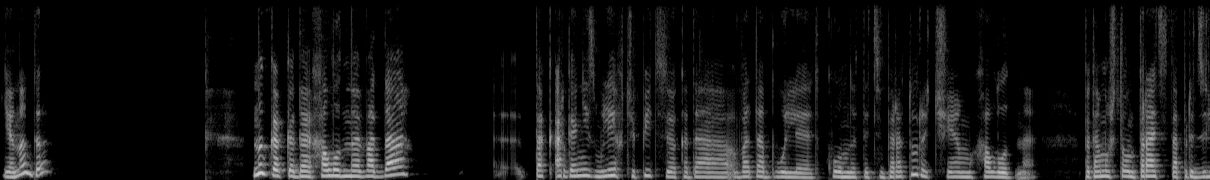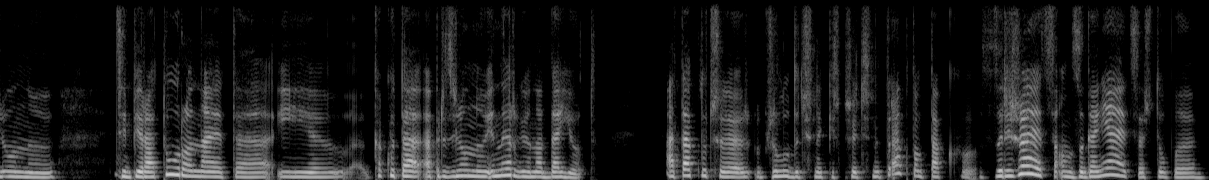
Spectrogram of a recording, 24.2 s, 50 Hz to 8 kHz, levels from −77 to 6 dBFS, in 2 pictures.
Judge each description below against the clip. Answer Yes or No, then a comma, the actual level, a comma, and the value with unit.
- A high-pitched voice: Yes, high, 215 Hz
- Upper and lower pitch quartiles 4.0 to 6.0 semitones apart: No, average, 2.9 semitones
